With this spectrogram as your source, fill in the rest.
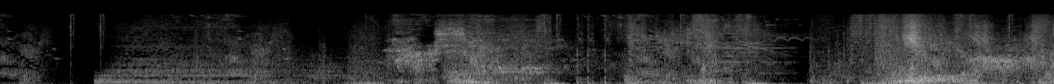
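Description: Magic spells blast and crackle in a busy fight.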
